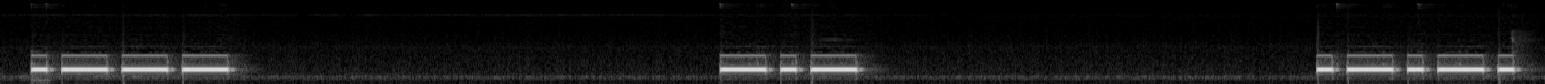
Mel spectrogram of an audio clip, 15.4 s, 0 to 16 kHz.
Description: Morse code, heard as a keyed tone, about 8 wpm, 1300 Hz. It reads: J K <AR>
